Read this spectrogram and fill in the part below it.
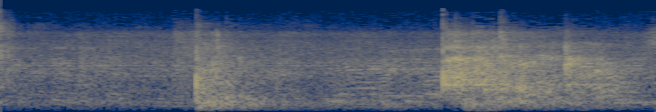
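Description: A bowling ball lands on the lane with a heavy thud and rolls away.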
